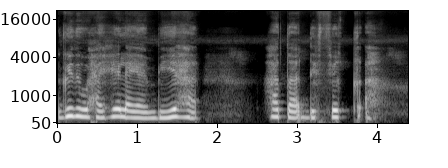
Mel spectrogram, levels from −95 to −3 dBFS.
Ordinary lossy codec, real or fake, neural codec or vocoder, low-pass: none; fake; vocoder, 44.1 kHz, 128 mel bands, Pupu-Vocoder; none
